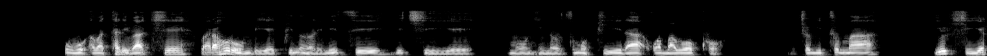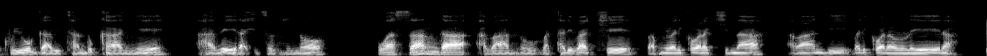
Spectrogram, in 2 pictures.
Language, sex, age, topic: Rundi, male, 36-49, education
